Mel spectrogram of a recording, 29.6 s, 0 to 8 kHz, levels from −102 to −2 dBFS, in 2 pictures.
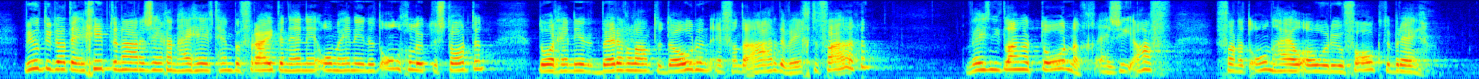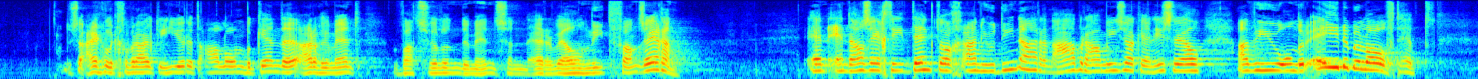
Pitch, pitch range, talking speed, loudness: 210 Hz, 175-235 Hz, 175 wpm, -27 LUFS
